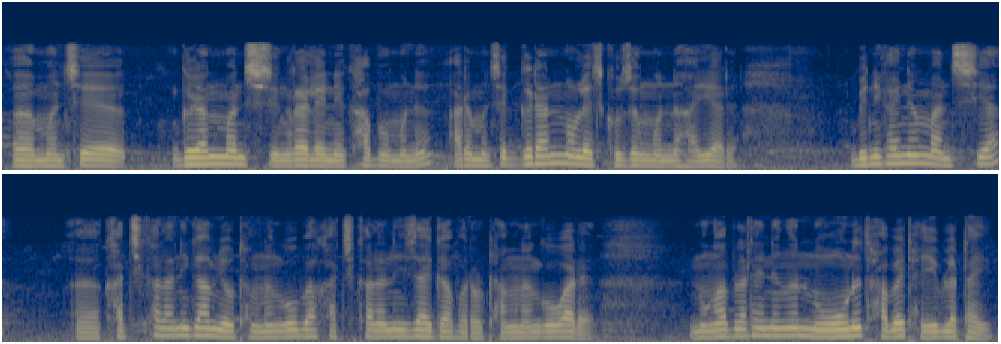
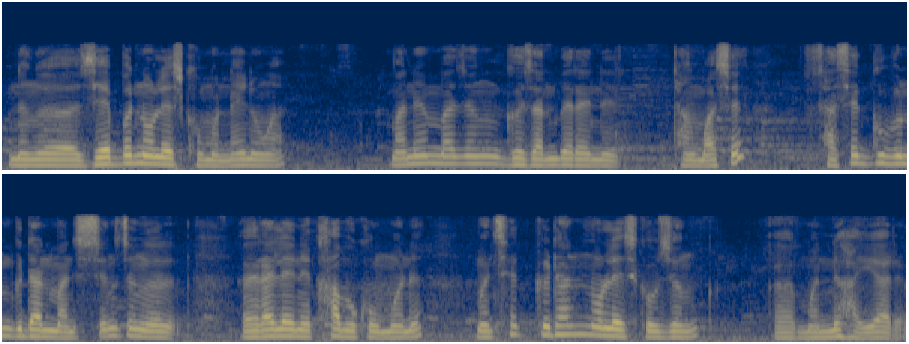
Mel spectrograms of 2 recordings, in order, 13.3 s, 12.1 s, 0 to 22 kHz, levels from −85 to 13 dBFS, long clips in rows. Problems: constant background noise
